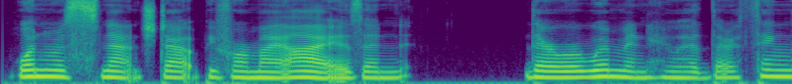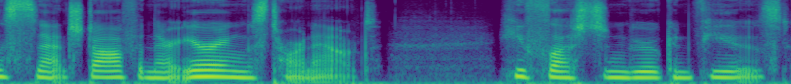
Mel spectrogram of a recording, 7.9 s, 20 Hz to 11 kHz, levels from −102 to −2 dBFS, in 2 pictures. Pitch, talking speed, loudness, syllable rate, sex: 200 Hz, 205 wpm, -19 LUFS, 5.8 syllables/s, female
